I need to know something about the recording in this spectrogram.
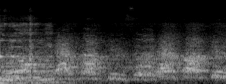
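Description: Large concert crowd shouting and chanting together, many voices at once, heard from inside the audience.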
